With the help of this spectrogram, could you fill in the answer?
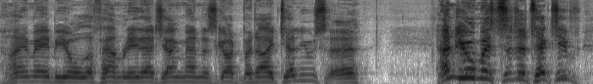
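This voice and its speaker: Irascible old English lord, miserly and pompous, gravelly, wildly swooping delivery, period detective drama. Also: male voice, high-pitched, lively intonation, quick pace. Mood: indignant, blustering. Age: older. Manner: indignant, pompous, haughty.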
